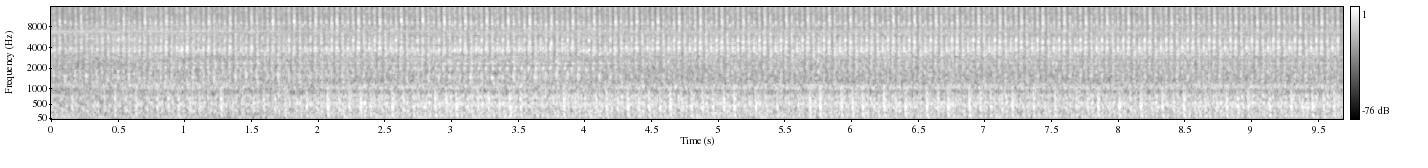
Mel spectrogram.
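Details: Ford Fiesta ST 180 EcoBoost at idle: regular deep knock about three per second over engine note; Ford blames the clutch release bearing but noise persists with clutch pressed or not, owner suspects bearing damage; source unconfirmed.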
